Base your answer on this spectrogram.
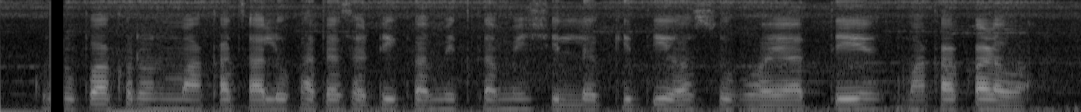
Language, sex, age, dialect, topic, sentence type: Marathi, female, 25-30, Southern Konkan, banking, statement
